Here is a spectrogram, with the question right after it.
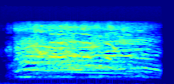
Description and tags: STUPID SCARED PEOPLE
Meant to sound like a bunch of scared stupid teens(?) screaming (me). All parts recorded with a CA desktop microphone. And layered in Audacity. One funny girly scream stands out from the other mostly male screams. (Not so) Perfect for Halloween.
screaming, scream, aaaaaah, scared, fear, aah, stupid, funny, scary, aaah, yell, horror, silly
